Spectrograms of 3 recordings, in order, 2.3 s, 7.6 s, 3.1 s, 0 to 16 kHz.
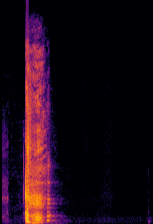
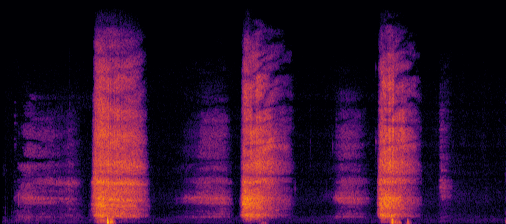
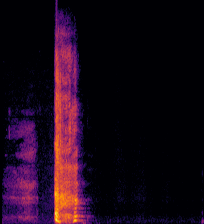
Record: {
  "cough_length": "2.3 s",
  "cough_amplitude": 32032,
  "cough_signal_mean_std_ratio": 0.25,
  "exhalation_length": "7.6 s",
  "exhalation_amplitude": 14272,
  "exhalation_signal_mean_std_ratio": 0.4,
  "three_cough_length": "3.1 s",
  "three_cough_amplitude": 32674,
  "three_cough_signal_mean_std_ratio": 0.21,
  "survey_phase": "beta (2021-08-13 to 2022-03-07)",
  "age": "45-64",
  "gender": "Female",
  "wearing_mask": "No",
  "symptom_none": true,
  "smoker_status": "Never smoked",
  "respiratory_condition_asthma": false,
  "respiratory_condition_other": false,
  "recruitment_source": "REACT",
  "submission_delay": "1 day",
  "covid_test_result": "Negative",
  "covid_test_method": "RT-qPCR",
  "influenza_a_test_result": "Negative",
  "influenza_b_test_result": "Negative"
}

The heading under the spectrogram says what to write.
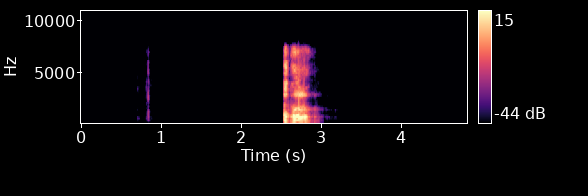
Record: {
  "cough_length": "4.8 s",
  "cough_amplitude": 29120,
  "cough_signal_mean_std_ratio": 0.18,
  "survey_phase": "beta (2021-08-13 to 2022-03-07)",
  "age": "65+",
  "gender": "Female",
  "wearing_mask": "No",
  "symptom_shortness_of_breath": true,
  "smoker_status": "Ex-smoker",
  "respiratory_condition_asthma": false,
  "respiratory_condition_other": true,
  "recruitment_source": "REACT",
  "submission_delay": "2 days",
  "covid_test_result": "Negative",
  "covid_test_method": "RT-qPCR",
  "influenza_a_test_result": "Negative",
  "influenza_b_test_result": "Negative"
}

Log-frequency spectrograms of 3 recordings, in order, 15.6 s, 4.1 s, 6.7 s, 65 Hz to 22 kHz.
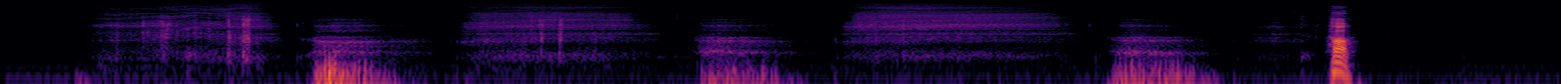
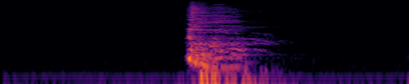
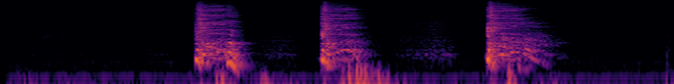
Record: {
  "exhalation_length": "15.6 s",
  "exhalation_amplitude": 29804,
  "exhalation_signal_mean_std_ratio": 0.26,
  "cough_length": "4.1 s",
  "cough_amplitude": 17544,
  "cough_signal_mean_std_ratio": 0.28,
  "three_cough_length": "6.7 s",
  "three_cough_amplitude": 13116,
  "three_cough_signal_mean_std_ratio": 0.38,
  "survey_phase": "beta (2021-08-13 to 2022-03-07)",
  "age": "18-44",
  "gender": "Male",
  "wearing_mask": "No",
  "symptom_cough_any": true,
  "symptom_runny_or_blocked_nose": true,
  "symptom_shortness_of_breath": true,
  "symptom_sore_throat": true,
  "symptom_abdominal_pain": true,
  "symptom_fatigue": true,
  "symptom_headache": true,
  "symptom_onset": "2 days",
  "smoker_status": "Ex-smoker",
  "respiratory_condition_asthma": false,
  "respiratory_condition_other": false,
  "recruitment_source": "Test and Trace",
  "submission_delay": "2 days",
  "covid_test_result": "Positive",
  "covid_test_method": "RT-qPCR",
  "covid_ct_value": 16.6,
  "covid_ct_gene": "ORF1ab gene",
  "covid_ct_mean": 17.0,
  "covid_viral_load": "2600000 copies/ml",
  "covid_viral_load_category": "High viral load (>1M copies/ml)"
}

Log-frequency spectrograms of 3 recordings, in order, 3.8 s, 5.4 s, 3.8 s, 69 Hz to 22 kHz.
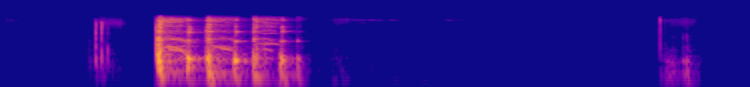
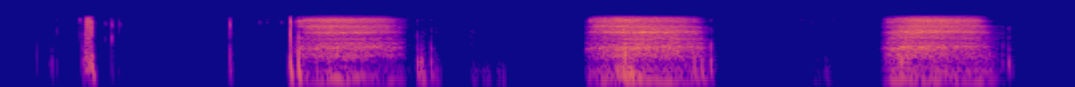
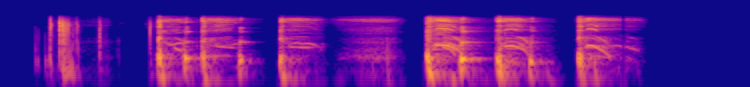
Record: {
  "three_cough_length": "3.8 s",
  "three_cough_amplitude": 15508,
  "three_cough_signal_mean_std_ratio": 0.2,
  "exhalation_length": "5.4 s",
  "exhalation_amplitude": 4372,
  "exhalation_signal_mean_std_ratio": 0.44,
  "cough_length": "3.8 s",
  "cough_amplitude": 16117,
  "cough_signal_mean_std_ratio": 0.38,
  "survey_phase": "beta (2021-08-13 to 2022-03-07)",
  "age": "45-64",
  "gender": "Male",
  "wearing_mask": "No",
  "symptom_cough_any": true,
  "symptom_runny_or_blocked_nose": true,
  "symptom_shortness_of_breath": true,
  "symptom_diarrhoea": true,
  "symptom_fatigue": true,
  "smoker_status": "Never smoked",
  "respiratory_condition_asthma": false,
  "respiratory_condition_other": false,
  "recruitment_source": "Test and Trace",
  "submission_delay": "2 days",
  "covid_test_result": "Positive",
  "covid_test_method": "RT-qPCR"
}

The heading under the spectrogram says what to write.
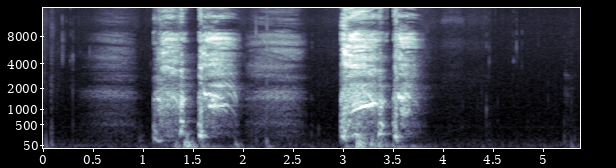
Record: {
  "cough_length": "5.4 s",
  "cough_amplitude": 10117,
  "cough_signal_mean_std_ratio": 0.35,
  "survey_phase": "alpha (2021-03-01 to 2021-08-12)",
  "age": "65+",
  "gender": "Male",
  "wearing_mask": "No",
  "symptom_none": true,
  "smoker_status": "Never smoked",
  "respiratory_condition_asthma": false,
  "respiratory_condition_other": false,
  "recruitment_source": "REACT",
  "submission_delay": "3 days",
  "covid_test_result": "Negative",
  "covid_test_method": "RT-qPCR"
}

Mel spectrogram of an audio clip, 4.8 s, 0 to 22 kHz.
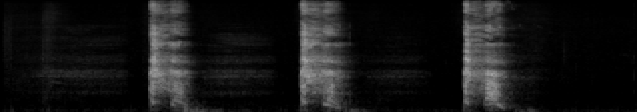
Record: {
  "three_cough_length": "4.8 s",
  "three_cough_amplitude": 9579,
  "three_cough_signal_mean_std_ratio": 0.33,
  "survey_phase": "beta (2021-08-13 to 2022-03-07)",
  "age": "45-64",
  "gender": "Female",
  "wearing_mask": "No",
  "symptom_none": true,
  "smoker_status": "Ex-smoker",
  "respiratory_condition_asthma": false,
  "respiratory_condition_other": false,
  "recruitment_source": "REACT",
  "submission_delay": "1 day",
  "covid_test_result": "Negative",
  "covid_test_method": "RT-qPCR"
}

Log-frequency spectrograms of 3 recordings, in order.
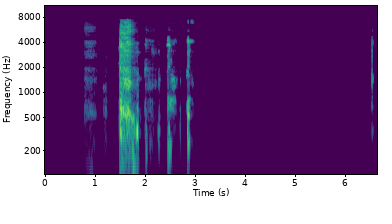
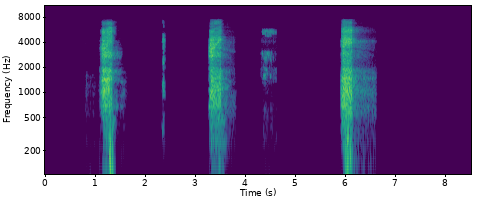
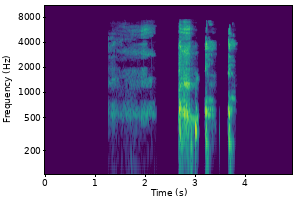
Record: {
  "three_cough_length": "6.7 s",
  "three_cough_amplitude": 32767,
  "three_cough_signal_mean_std_ratio": 0.19,
  "exhalation_length": "8.5 s",
  "exhalation_amplitude": 30143,
  "exhalation_signal_mean_std_ratio": 0.25,
  "cough_length": "4.9 s",
  "cough_amplitude": 28799,
  "cough_signal_mean_std_ratio": 0.27,
  "survey_phase": "alpha (2021-03-01 to 2021-08-12)",
  "age": "18-44",
  "gender": "Female",
  "wearing_mask": "No",
  "symptom_cough_any": true,
  "symptom_shortness_of_breath": true,
  "symptom_fatigue": true,
  "symptom_onset": "5 days",
  "smoker_status": "Never smoked",
  "respiratory_condition_asthma": true,
  "respiratory_condition_other": false,
  "recruitment_source": "Test and Trace",
  "submission_delay": "1 day",
  "covid_test_result": "Positive",
  "covid_test_method": "RT-qPCR",
  "covid_ct_value": 25.1,
  "covid_ct_gene": "ORF1ab gene",
  "covid_ct_mean": 26.2,
  "covid_viral_load": "2600 copies/ml",
  "covid_viral_load_category": "Minimal viral load (< 10K copies/ml)"
}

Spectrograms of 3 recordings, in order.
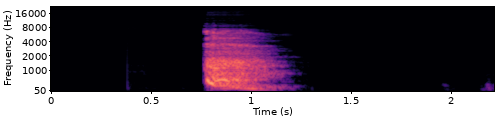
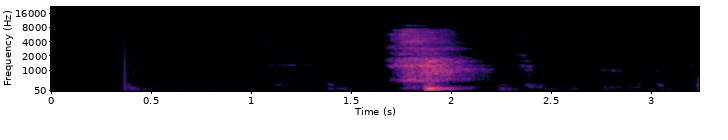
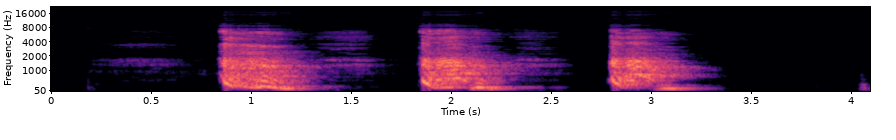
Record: {
  "cough_length": "2.2 s",
  "cough_amplitude": 28954,
  "cough_signal_mean_std_ratio": 0.28,
  "exhalation_length": "3.2 s",
  "exhalation_amplitude": 4477,
  "exhalation_signal_mean_std_ratio": 0.23,
  "three_cough_length": "4.1 s",
  "three_cough_amplitude": 31038,
  "three_cough_signal_mean_std_ratio": 0.45,
  "survey_phase": "beta (2021-08-13 to 2022-03-07)",
  "age": "65+",
  "gender": "Male",
  "wearing_mask": "No",
  "symptom_none": true,
  "smoker_status": "Never smoked",
  "respiratory_condition_asthma": false,
  "respiratory_condition_other": false,
  "recruitment_source": "REACT",
  "submission_delay": "1 day",
  "covid_test_result": "Negative",
  "covid_test_method": "RT-qPCR"
}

